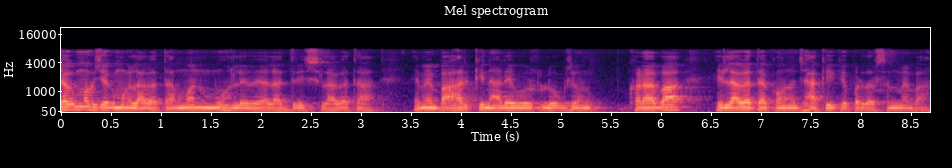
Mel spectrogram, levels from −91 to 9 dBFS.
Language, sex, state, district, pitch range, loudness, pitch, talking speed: Bhojpuri, male, Bihar, Muzaffarpur, 105-115 Hz, -16 LUFS, 110 Hz, 195 wpm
